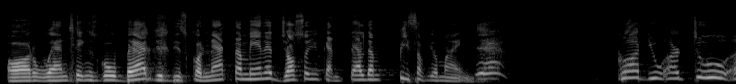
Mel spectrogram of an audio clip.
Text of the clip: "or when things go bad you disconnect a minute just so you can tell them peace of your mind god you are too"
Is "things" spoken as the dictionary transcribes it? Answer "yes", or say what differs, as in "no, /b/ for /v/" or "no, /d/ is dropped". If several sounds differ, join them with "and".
no, /t/ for /θ/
